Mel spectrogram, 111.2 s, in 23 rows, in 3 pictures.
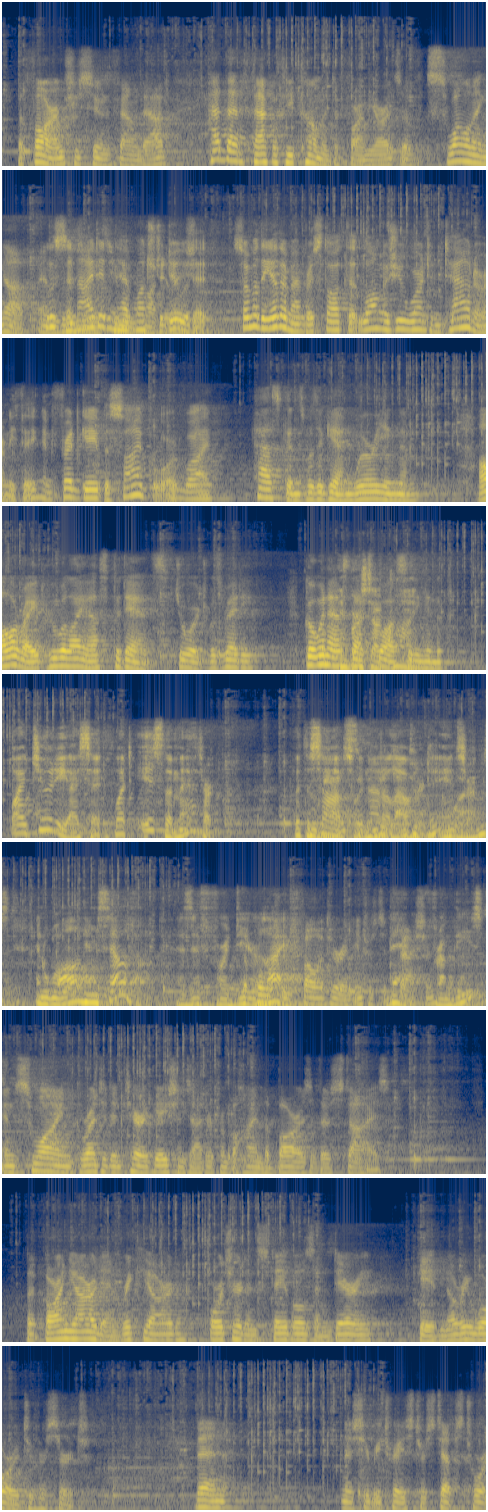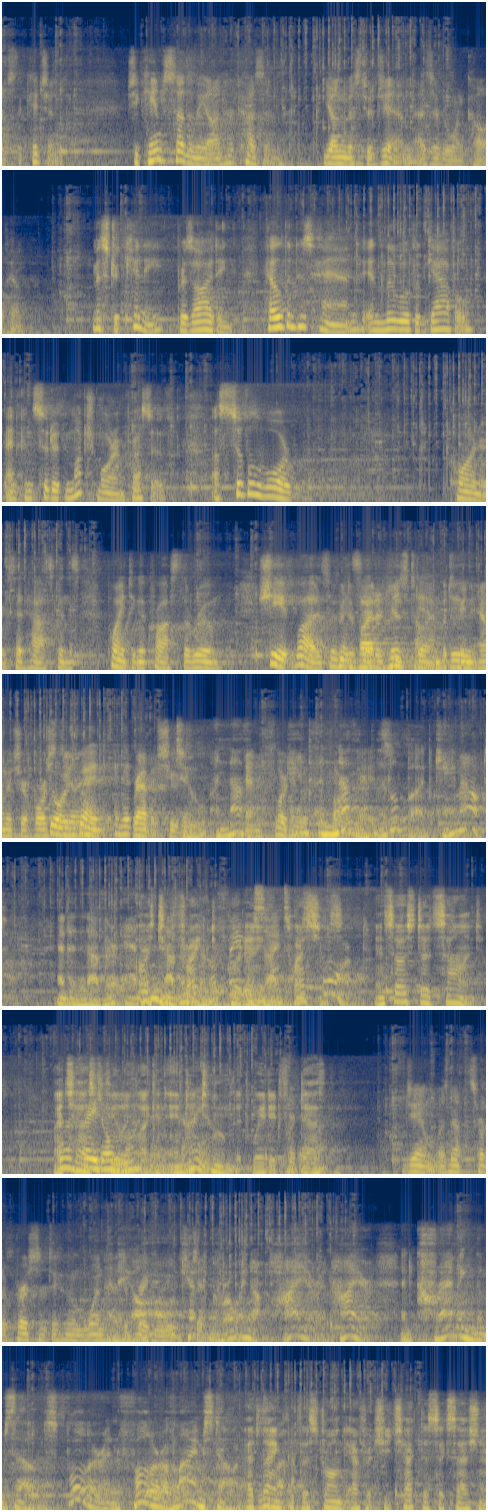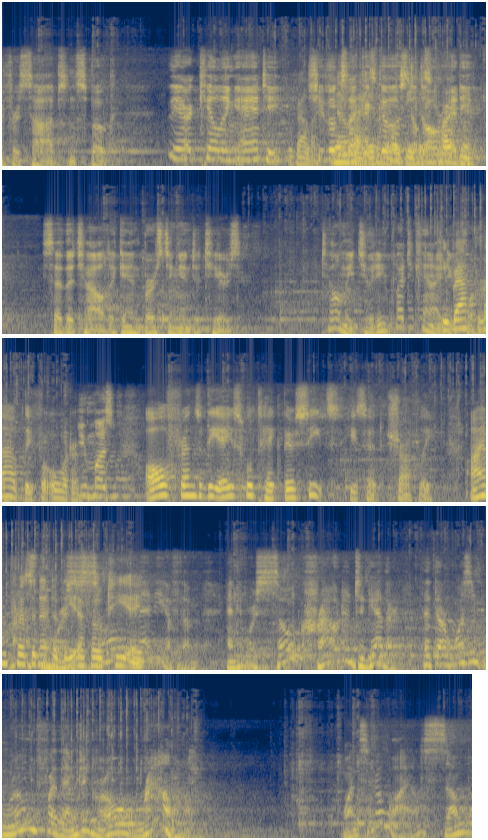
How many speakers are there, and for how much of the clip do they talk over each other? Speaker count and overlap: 5, about 22%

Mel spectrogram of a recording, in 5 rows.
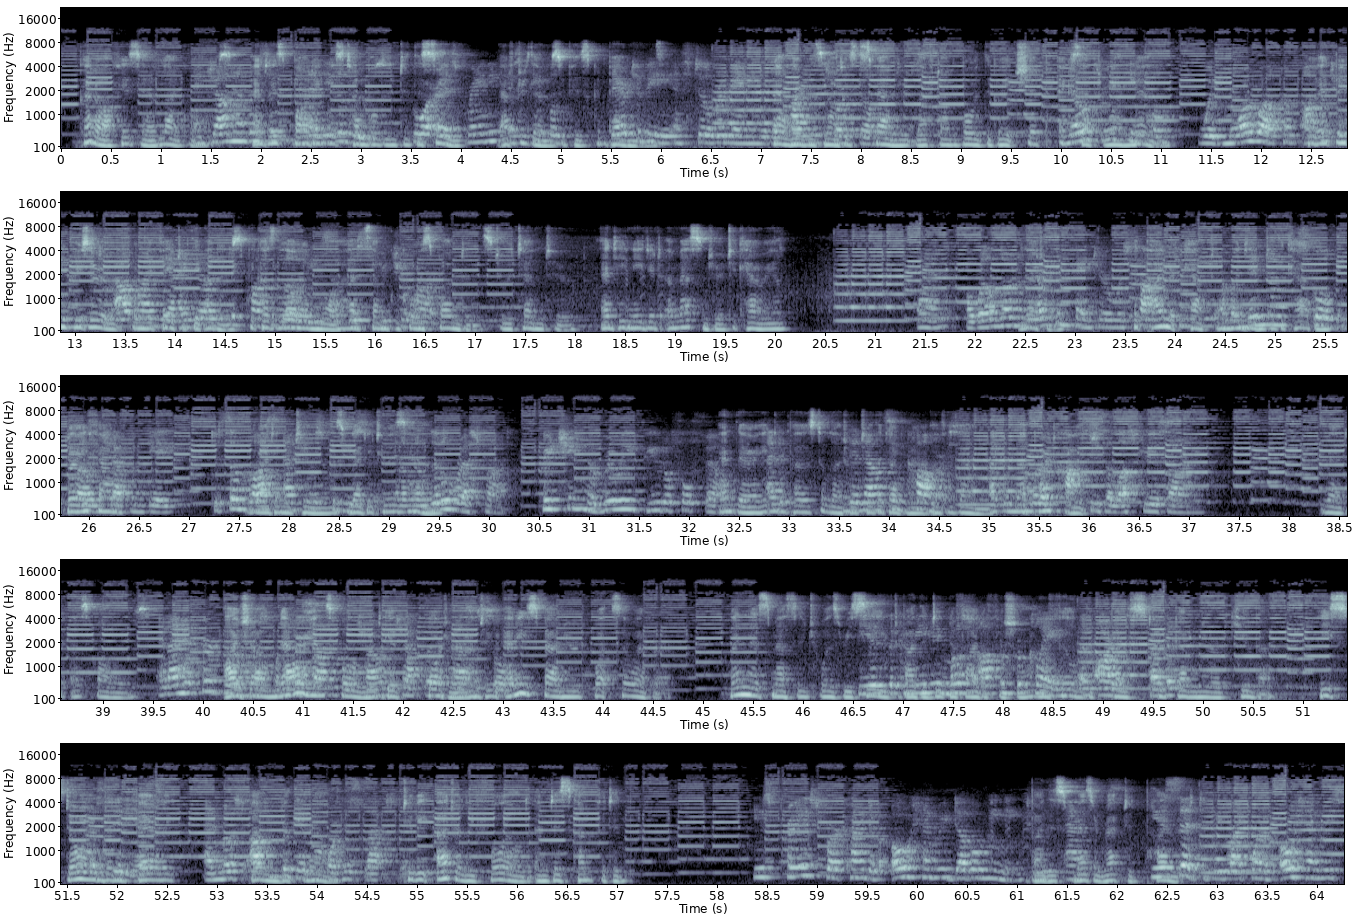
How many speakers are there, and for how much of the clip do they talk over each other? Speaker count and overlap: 2, about 52%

